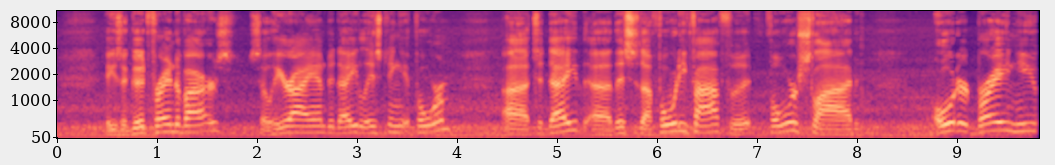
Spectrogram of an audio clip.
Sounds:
Speech

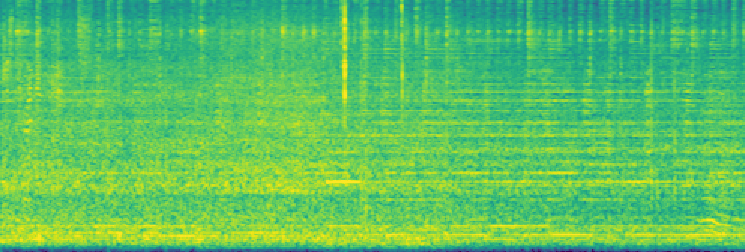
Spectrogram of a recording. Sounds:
Vehicle, Music

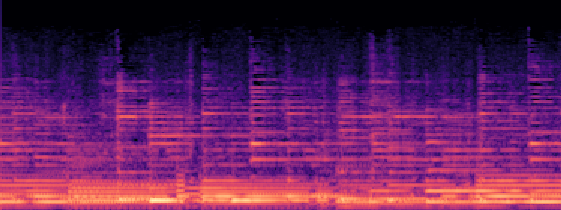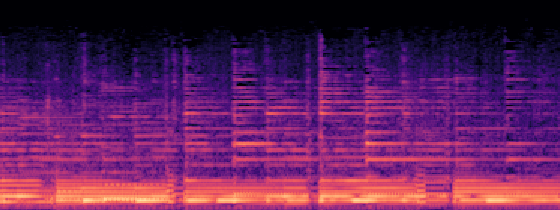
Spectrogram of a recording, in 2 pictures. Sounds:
Music, Acoustic guitar

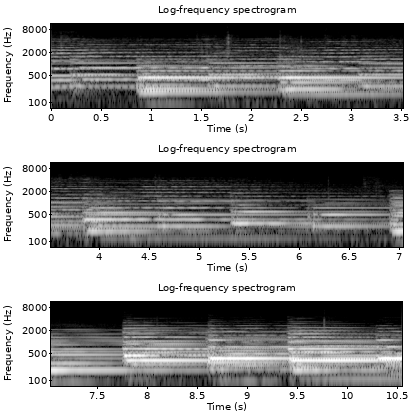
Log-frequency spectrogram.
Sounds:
Musical instrument, Music, Violin

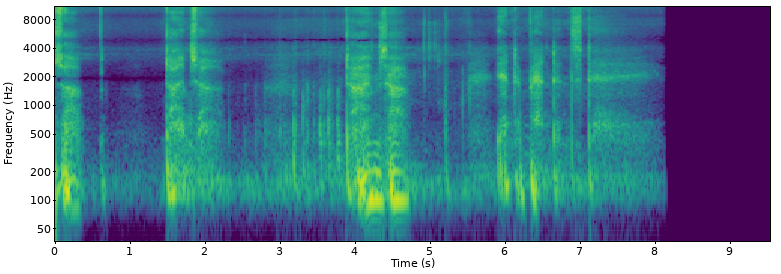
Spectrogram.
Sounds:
people whispering

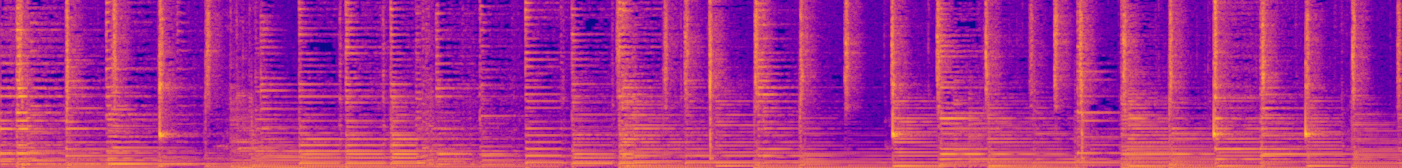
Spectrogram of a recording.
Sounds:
Strum, Musical instrument, Guitar, Plucked string instrument, Music

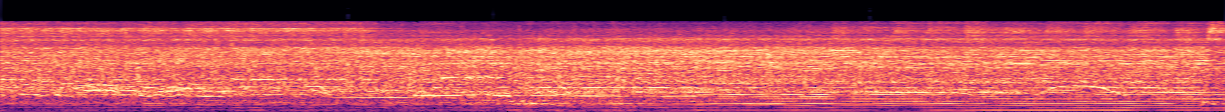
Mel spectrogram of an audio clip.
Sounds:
Music, Speech

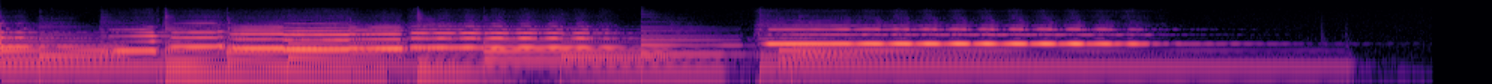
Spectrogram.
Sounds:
Background music, Music

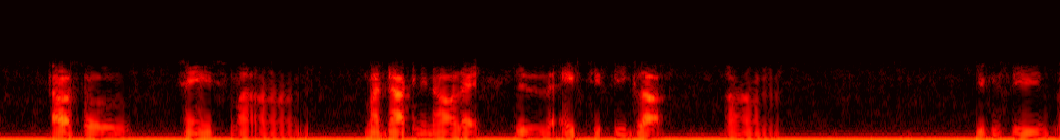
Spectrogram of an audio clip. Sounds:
Speech

